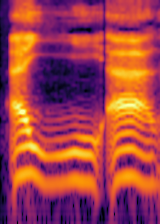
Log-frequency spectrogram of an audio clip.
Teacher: huruf ya bertasydid e kita kasih nabr ayyi a tekan seperti itu.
